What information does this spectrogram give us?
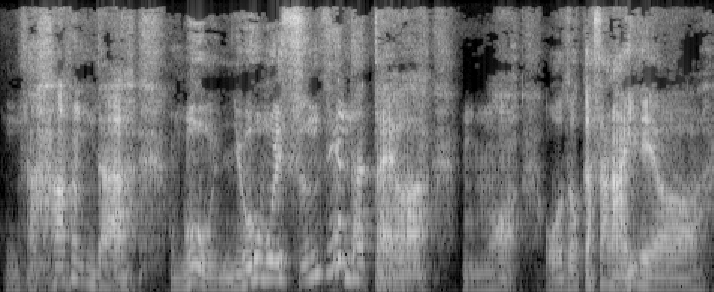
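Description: A man playing a cowardly, dramatic middle-aged section chief in a comedic radio drama, stammering and excitable. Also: medium pitch, slow, hardly any pauses, heavily acted. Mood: relieved, grumbling. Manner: stammering, excitable, exaggerated frightened delivery.

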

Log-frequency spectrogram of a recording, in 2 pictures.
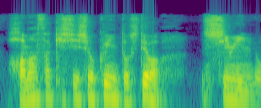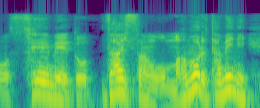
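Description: Man as husky, earnest junior official. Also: mid-range voice, a little mellow. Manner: earnest, formal, alarmed. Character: earnest, anxious male junior city official. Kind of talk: comedic web radio drama acting.

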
